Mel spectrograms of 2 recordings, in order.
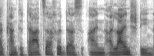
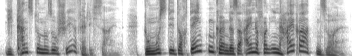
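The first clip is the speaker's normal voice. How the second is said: higher, indignant Mrs Bennet; exasperated wife; 8 semitones higher than usual. A narrator's reading. Wife scolds slow husband. (empört und ungeduldig)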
